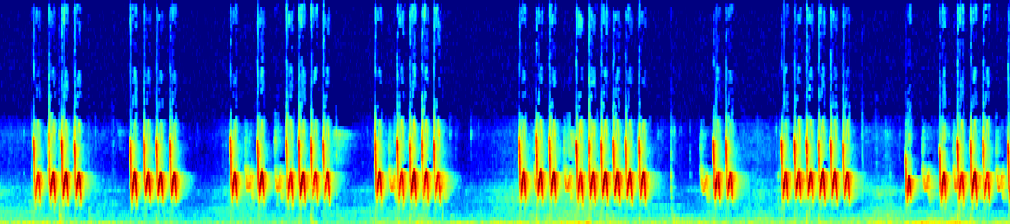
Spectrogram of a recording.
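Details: Bar-winged prinia in steady song, used as a lure to get prinias singing: short buzzy bursts of rapid notes repeated every second or two, with a low background rumble.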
